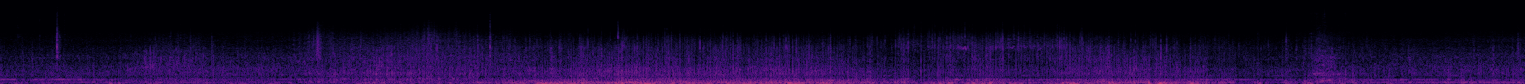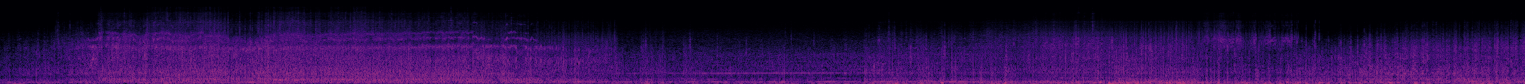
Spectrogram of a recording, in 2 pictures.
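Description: A vehicle driving on a paved road: low engine rumble mixed with wind and road noise, which grows louder and rougher from just past the middle for about five seconds, with a faint whine on top.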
